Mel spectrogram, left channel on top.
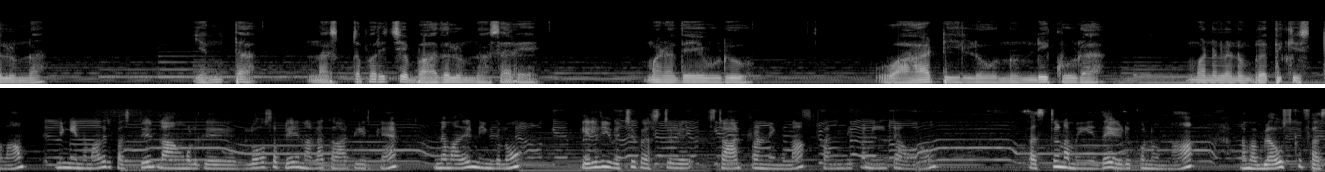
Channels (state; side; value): different; both; correlation 0.00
